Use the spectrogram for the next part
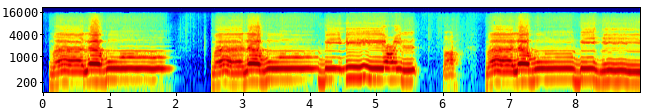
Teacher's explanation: Ma lahu bihi, ma lahu, dengungkan dua harakat di sini. Mim kosong bertemu dengan ba, didengungkan dua harakat.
